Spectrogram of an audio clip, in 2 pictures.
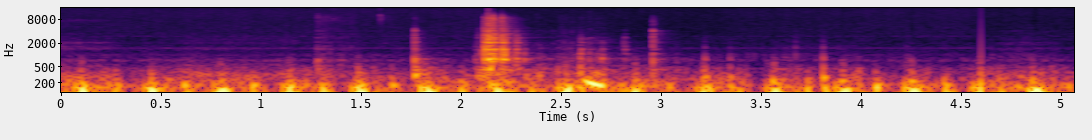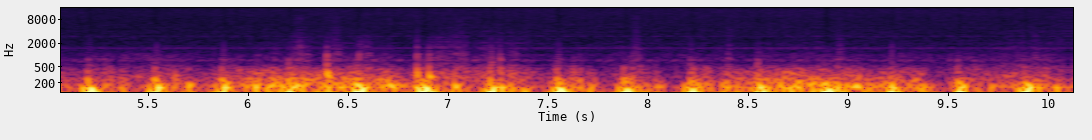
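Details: Female, fast heartbeat: loud, regular low thumps in quick lub-dub pairs, close to 88 beats a minute, with brief rubbing noise.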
